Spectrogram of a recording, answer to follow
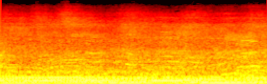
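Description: Busy street ambience: passers-by talking over a steady low rumble of road traffic, with a motorbike on the road among it.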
